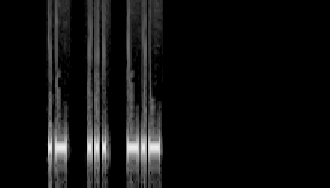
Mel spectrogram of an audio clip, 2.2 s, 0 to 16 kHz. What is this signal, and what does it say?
Morse code, heard as a keyed tone, about 53 wpm, 700 Hz. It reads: A S K
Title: 2x Character Spacing - Top 300 Words - 50wpm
